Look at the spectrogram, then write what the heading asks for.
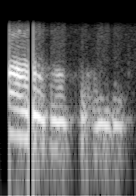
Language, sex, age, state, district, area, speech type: Odia, female, 60+, Odisha, Gajapati, rural, conversation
